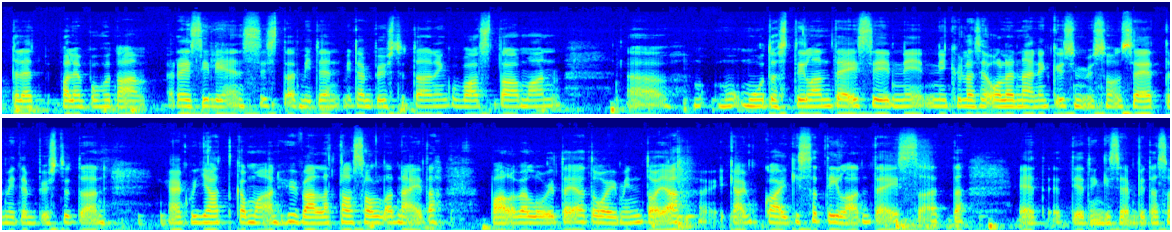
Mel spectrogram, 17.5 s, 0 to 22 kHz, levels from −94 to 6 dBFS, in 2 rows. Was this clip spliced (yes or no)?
no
